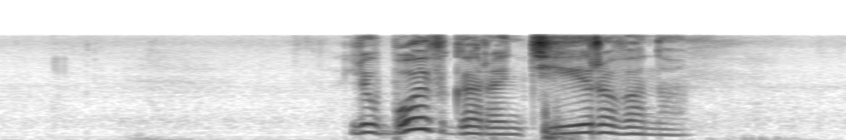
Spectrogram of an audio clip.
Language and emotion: Russian, sad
